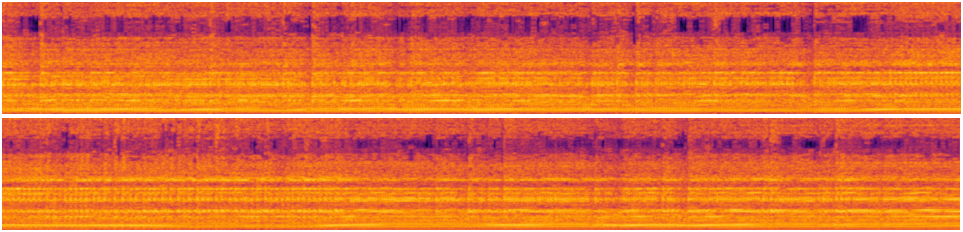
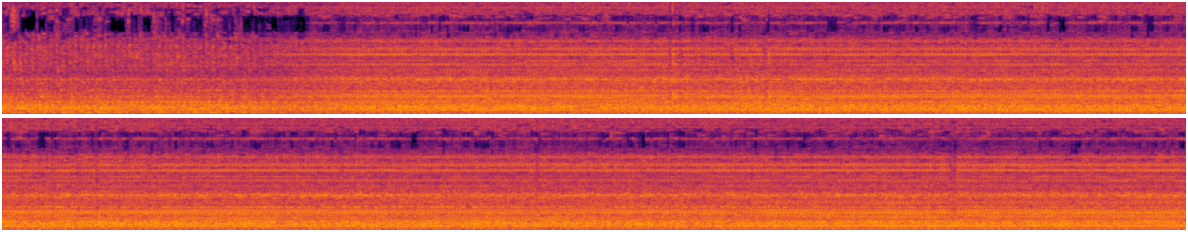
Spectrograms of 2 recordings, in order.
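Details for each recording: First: Rebuilt two-stroke cyclo (moped) engine after replacing the likely clogged original exhaust: sharp buzz climbs cleanly to high revs and holds, pitch dipping and rising again; pulls freely, the exhaust being the only change. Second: Cyclo (moped) with rebuilt engine on the test bench during break-in: flat, unchanging buzz held ten seconds with no climb in pitch; exhaust blocked, engine cannot rev.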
